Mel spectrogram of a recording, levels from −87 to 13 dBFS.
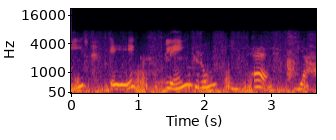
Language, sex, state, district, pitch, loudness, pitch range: Hindi, female, Chandigarh, Chandigarh, 345 Hz, -14 LUFS, 300-410 Hz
